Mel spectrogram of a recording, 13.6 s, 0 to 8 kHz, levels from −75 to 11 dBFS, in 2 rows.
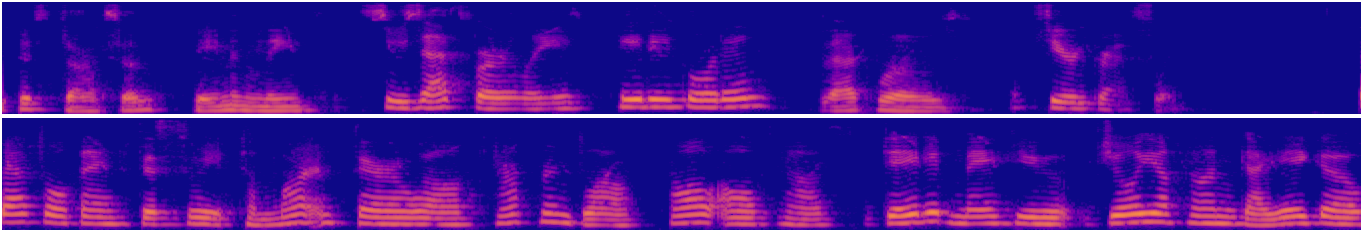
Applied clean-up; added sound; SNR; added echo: neural mask model DeepFilterNet 3.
